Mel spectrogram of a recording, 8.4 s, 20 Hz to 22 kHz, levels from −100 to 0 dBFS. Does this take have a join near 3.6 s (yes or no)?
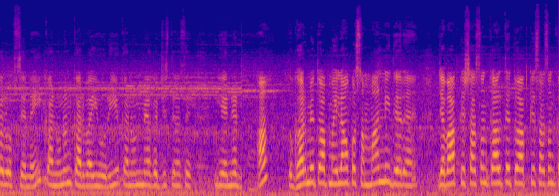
yes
